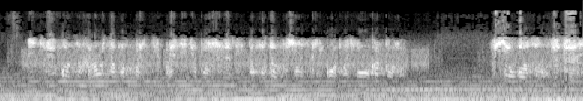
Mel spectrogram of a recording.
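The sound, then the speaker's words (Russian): A thin, distorted voice heard through an all-frequency radio scanner picking up group transmissions, talking almost continuously with a crackly, narrow tone, pausing briefly before resuming near the end. “Я ее включил и тут же услышал голос, искаженный шипением радиопомех.”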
